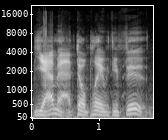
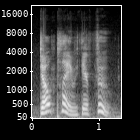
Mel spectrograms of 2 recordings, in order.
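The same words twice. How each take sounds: First: Smug echo of the scolding, a little louder; mocking grin. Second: Sharp, loud motherly rebuke, much higher; angry scolding. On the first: Neighbor kid mocking Matt after mom's rebuke, smug grin. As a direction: tease him by parroting mom. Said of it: "Bradley said, grinning". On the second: Mom scolding son at breakfast, loud and angry. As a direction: bark it at the child across the table. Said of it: "glared at me". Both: A narrator's reading.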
